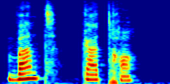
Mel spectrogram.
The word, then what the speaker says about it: vingt-quatre: 我们首先需要注意的是，当二十后面跟上一到九之后，它原本不发音的这个 t 要开始发音。单独的二十是 vingt，但是二十四 vingt-quatre，二十五 vingt-cinq，vingt-cinq。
